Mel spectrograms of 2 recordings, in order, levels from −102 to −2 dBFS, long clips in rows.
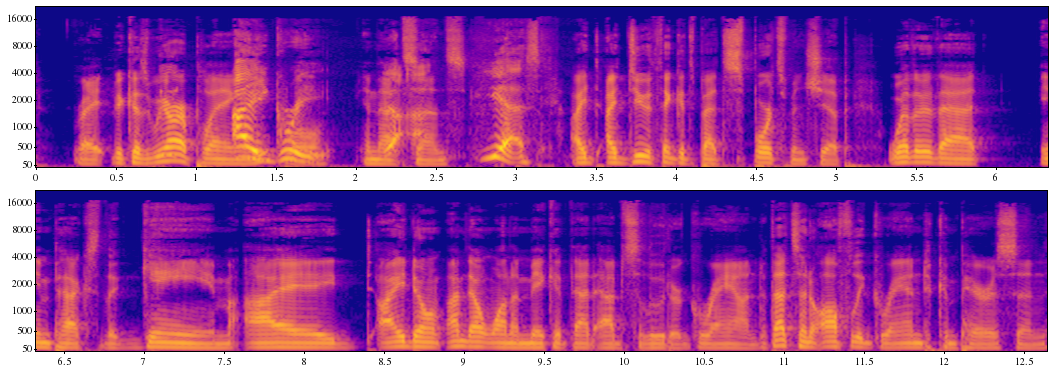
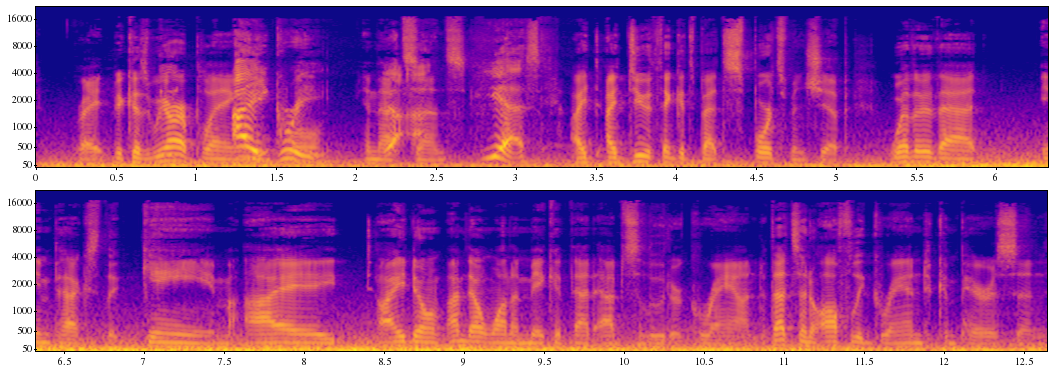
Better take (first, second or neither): first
